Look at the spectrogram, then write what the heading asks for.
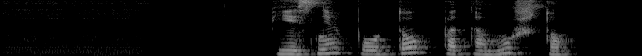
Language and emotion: Russian, neutral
